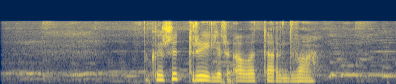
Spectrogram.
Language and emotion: Russian, neutral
